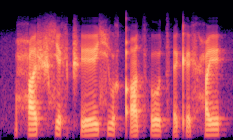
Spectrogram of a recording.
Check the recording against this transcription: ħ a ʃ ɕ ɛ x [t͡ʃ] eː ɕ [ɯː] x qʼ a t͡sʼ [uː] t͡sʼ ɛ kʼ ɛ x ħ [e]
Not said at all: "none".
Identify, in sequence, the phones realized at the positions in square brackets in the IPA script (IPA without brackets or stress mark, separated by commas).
t͡ʃʼ, uː, oː, e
